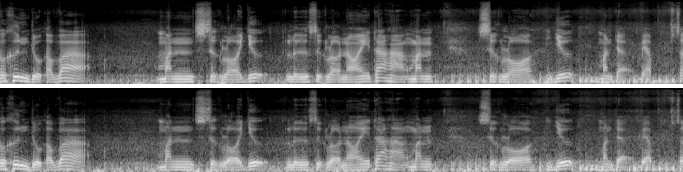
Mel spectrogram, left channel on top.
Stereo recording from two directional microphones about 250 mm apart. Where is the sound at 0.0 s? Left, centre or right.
Centre.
